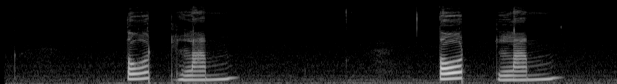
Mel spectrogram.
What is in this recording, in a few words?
Good try, vietnamese; Encouragement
